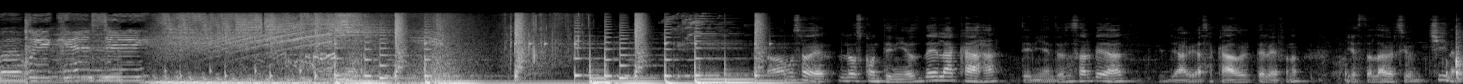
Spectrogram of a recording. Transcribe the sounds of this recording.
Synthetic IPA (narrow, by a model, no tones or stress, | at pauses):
wik | nsi | nonaβamosaβe̞ɾlo̞sko̞nt̪e̞niðo̞zd̪e̞lakaɦat̪e̞njḛnd̪o̞e̞s̬asalbe̞ðað | ed͡ʒaːβḭa̰sakaðoe̞lt̪e̞le̞fonoie̞st̪aela̰βe̞ɾsjo̞̰nt͡ʃina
